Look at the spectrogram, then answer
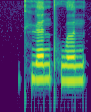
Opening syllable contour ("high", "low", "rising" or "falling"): high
